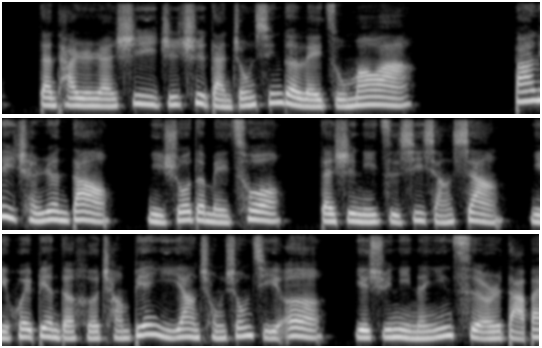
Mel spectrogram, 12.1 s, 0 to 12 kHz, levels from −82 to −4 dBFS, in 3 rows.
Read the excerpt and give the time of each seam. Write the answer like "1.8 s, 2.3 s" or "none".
3.6 s, 7.9 s

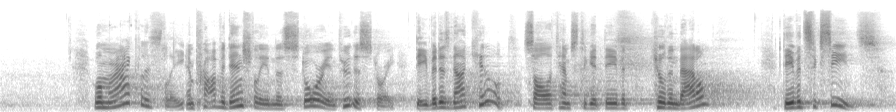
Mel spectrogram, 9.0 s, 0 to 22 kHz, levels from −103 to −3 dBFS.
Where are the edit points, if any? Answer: 1.8 s, 5.2 s

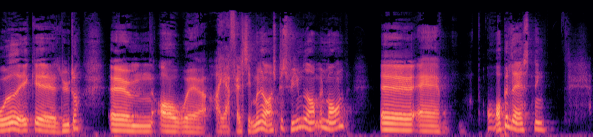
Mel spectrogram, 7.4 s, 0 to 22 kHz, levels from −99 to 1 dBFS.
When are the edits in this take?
none

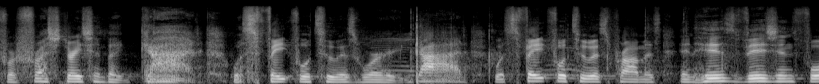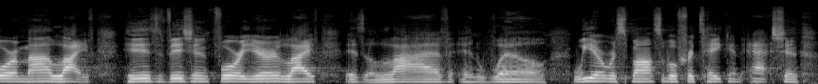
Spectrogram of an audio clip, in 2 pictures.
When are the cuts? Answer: 13.9 s

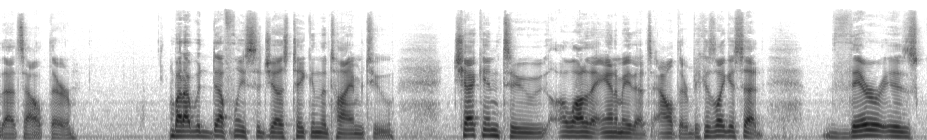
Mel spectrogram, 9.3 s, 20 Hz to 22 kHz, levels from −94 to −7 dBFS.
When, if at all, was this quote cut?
none

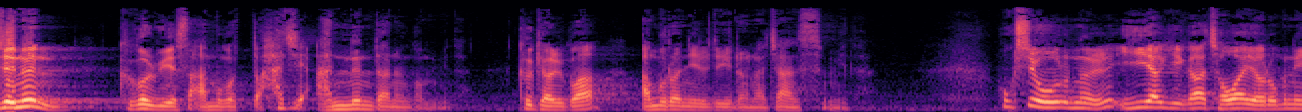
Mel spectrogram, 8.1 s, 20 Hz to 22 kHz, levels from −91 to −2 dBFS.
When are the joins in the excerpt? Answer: none

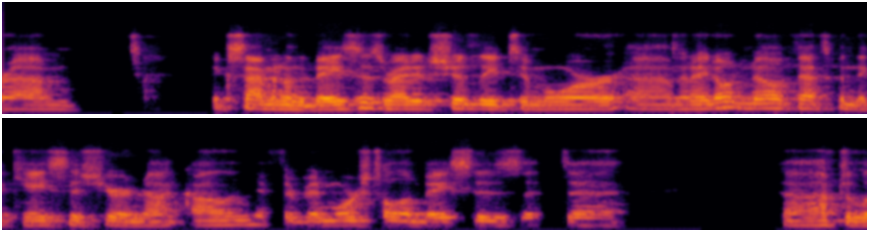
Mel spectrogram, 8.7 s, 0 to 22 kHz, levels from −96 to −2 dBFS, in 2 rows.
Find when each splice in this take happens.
3.3 s

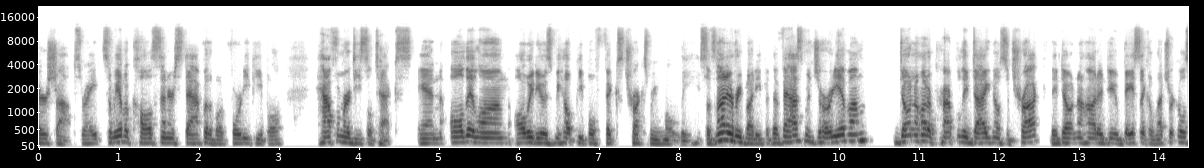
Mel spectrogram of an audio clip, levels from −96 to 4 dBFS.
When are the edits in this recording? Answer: 8.3 s

